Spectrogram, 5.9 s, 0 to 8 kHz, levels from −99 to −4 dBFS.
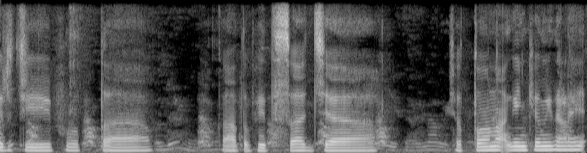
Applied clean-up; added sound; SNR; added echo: none; Bark; 18 dB; none.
